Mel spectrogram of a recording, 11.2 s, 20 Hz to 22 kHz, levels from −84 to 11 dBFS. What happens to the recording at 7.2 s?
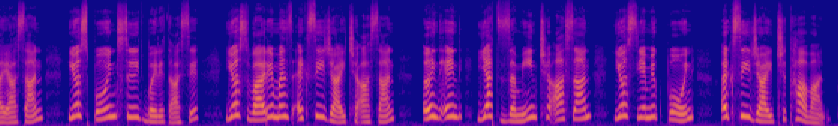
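At 7.2 s the speech carries on intact, with no dropout, click, distortion or other fault at that moment.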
